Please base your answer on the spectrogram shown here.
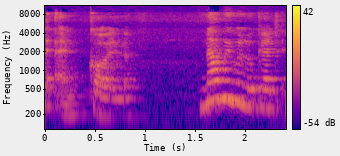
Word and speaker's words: colle: Well, there's no change. So you will pronounce it exactly as it is. No Y sound, okay? So, example, balle means a ball, balle. And you have colle, which means glue, so colle.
